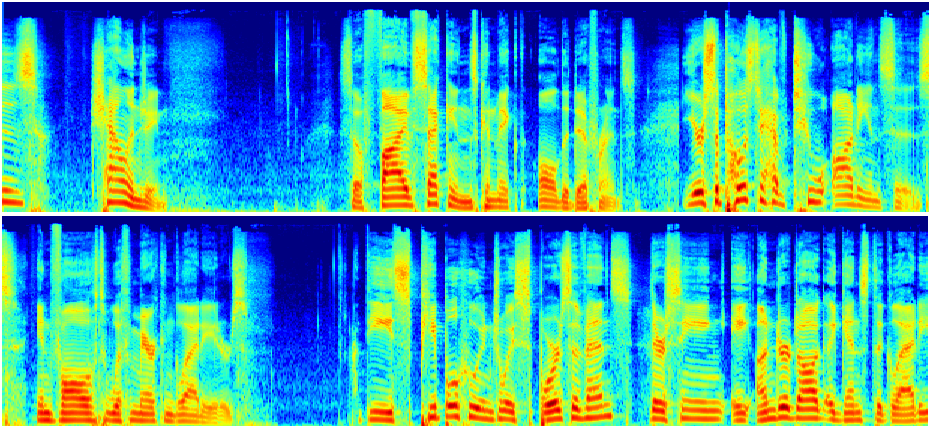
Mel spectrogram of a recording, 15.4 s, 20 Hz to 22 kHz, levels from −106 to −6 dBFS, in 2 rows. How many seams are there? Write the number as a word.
three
